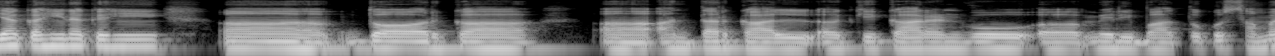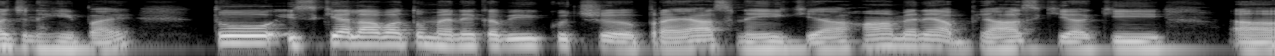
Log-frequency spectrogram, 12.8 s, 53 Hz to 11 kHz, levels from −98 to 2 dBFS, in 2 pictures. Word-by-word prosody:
या 145 +1 +7
कहीं 135 +1 +5
न 140 - +5
कहीं 130 0 +2
अ, 125 -2 -8 0.6
दौर 110 -1 +4
का 105 -1 +3 0.6
अ, 100 - -2 0.3
अंतर 105 +2 -1
काल 100 -1 +1 0.2
के 110 - -3
कारण 105 0 +1
वो 105 +1 +1 0.2
अ, 100 0 -1
मेरी 105 0 0
बातों 100 +2 -4
को 120 - -5
समझ 120 +3 -3
नहीं 105 -2 -4
पाए। 95 0 -4 0.4
तो 185 0 +8
इसके 155 +4 0
अलावा 165 -1 +3
तो 165 - -1
मैंने 140 -2 0
कभी 140 0 +1
कुछ 135 -1 -5 0.3
प्रयास 120 +5 -1
नहीं 105 0 -2
किया। 100 0 -3
हाँ, 135 +2 -1
मैंने 135 -1 -2
अभ्यास 110 0 -2
किया 105 -1 -2
कि 105 0 -2 0.4
अ, 100 - 0
110 Hz, 170 wpm, -23 LUFS, 105-135 Hz, 0.6 s, तो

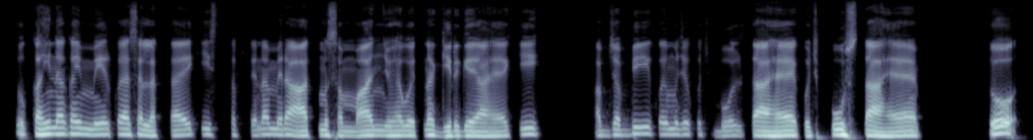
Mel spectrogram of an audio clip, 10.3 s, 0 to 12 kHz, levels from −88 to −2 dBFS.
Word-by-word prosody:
तो - - -4
कहीं 140 +1 +5
न 150 -1 +2
कहीं 150 -1 0
मेरे 135 0 -1
को 145 - -8
ऐसा 135 0 0
लगता 120 -1 -2
है 130 +2 -1
कि 140 - -11
इस 135 - -7 0.2
सबसे 120 -1 -12
न 140 +1 -3
मेरा 135 -2 0
आत्मसम्मान 115 0 -1
जो 115 0 0
है 115 - +1
वो 115 - +1
इतना 125 +3 0
गिर 110 +1 +1
गया 110 -2 +3
है 105 +2 -1
कि 140 +4 -4 0.6
अब 115 0 -7
जब 125 -1 -5
भी 155 0 -2
कोई 140 -1 -7
मुझे 140 0 -5
कुछ 140 0 -16
बोलता 115 0 -1
है, 110 +2 +5
कुछ 110 -1 -4
पूछता 120 -3 +4
है, 105 +2 +3 0.7
तो 85 +3 +4
120 Hz, 205 wpm, -23 LUFS, 110-135 Hz, 0.7 s, कहीं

